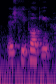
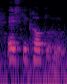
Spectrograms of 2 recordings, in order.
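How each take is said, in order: Both takes have the same delivery.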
